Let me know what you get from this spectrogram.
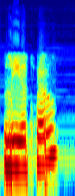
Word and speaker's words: Leotard: Am I saying that right? What's that? – Leotard. – Okay, thank you.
